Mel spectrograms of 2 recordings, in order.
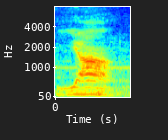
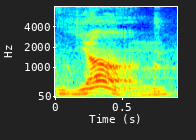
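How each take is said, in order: First: The vowel does not sound like 'young'. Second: The vowel sounds like the one in 'young'. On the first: The speaker calls it right. "It's Yang" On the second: The speaker calls it wrong. "Not young"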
